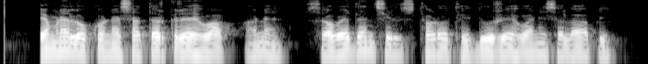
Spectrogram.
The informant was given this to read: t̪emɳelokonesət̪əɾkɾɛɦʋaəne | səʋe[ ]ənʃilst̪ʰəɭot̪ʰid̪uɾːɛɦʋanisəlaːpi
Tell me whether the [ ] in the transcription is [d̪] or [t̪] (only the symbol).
d̪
